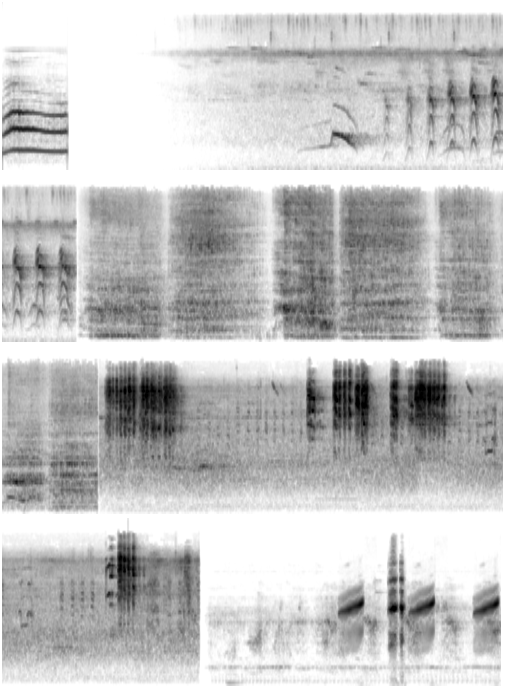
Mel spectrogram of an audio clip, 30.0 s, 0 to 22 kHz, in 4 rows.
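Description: A domestic cat's meow ends in the first second. After a short silence, a tiger growls and roars in a run of loud, rough calls, followed by harsher hissing bursts. About 26 s in, a frog begins calling with short rising chirps.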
